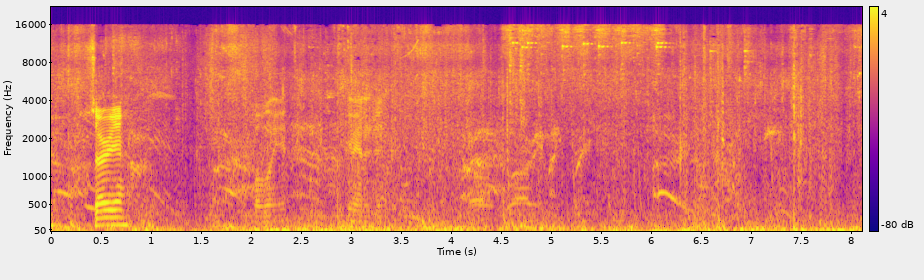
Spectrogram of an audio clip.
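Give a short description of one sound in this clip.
Energy weapons blast and crackle in a game.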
